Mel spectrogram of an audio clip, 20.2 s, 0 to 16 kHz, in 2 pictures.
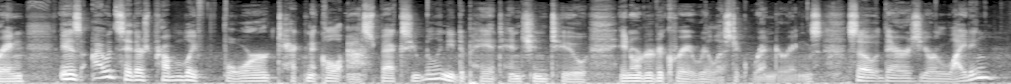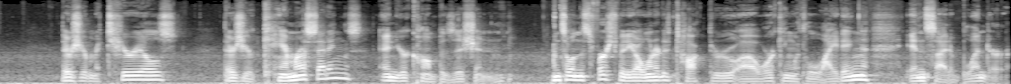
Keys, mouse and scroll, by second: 0.1 shift+middle click, 14.0 middle click.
